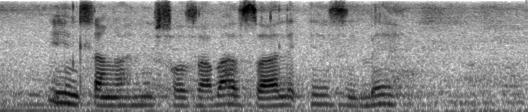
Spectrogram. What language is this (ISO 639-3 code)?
xho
